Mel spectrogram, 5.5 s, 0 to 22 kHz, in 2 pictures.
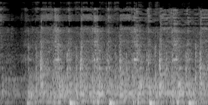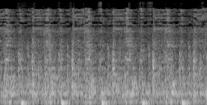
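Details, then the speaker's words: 1969 Cub Cadet 105, reassembled engine with past ignition problems, choked: steady cranking with a brief catch but no sustained firing; crank, no start. Owner suspects the crankshaft or camshaft, or too little fuel; the plug was dry. "I'm not sure if you guys heard it but I heard it so it did try to Fire Let's unchoke it"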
